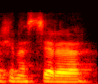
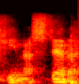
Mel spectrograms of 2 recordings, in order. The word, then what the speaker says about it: Ginastera: Ginastera and he toward the end of his life preferred the Italian or Catalan pronunciation of his last name, Ginastera. Thank you, Gina. Thank you. Ginastera. No, it is Ginastera in Spanish.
